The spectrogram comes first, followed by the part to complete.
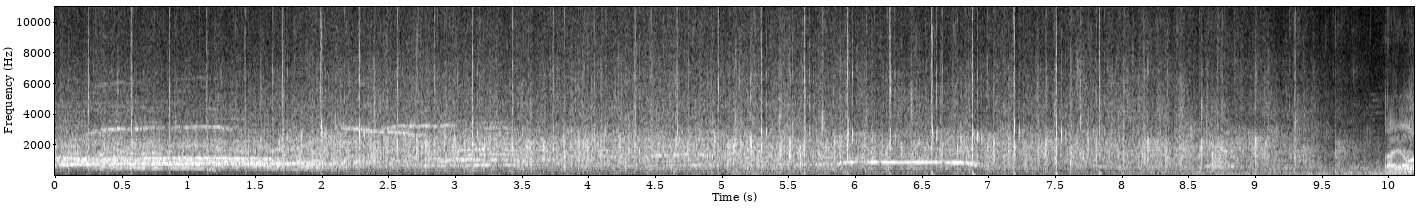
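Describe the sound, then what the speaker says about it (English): Crowd at a 2010 USC undergraduate commencement ceremony applauding students' families, a loud sustained roar of clapping with cheers and whistles over it, tapering slightly near the end. "Let's give a loud round of applause for all of our students' families"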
